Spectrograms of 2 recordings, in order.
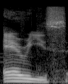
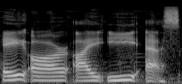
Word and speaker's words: Aries: greek mythology that's right and uh so it's pronounced aries aries a-r-i-e-s aries that's right and the other one is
